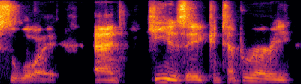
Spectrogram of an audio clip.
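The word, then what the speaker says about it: Szalay: name is david uh it's hard to pronounce his hungarian last name but david soleil i think or salloy david soloy and yeah yeah i think it's i've heard it pronounced once before and i think it was sloy and he is a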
